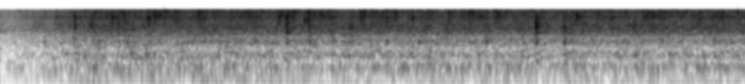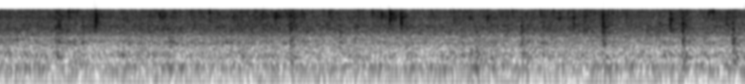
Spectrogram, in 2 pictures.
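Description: Heavy rain pouring steadily onto stone paving: an even hiss with scattered sharper drops and splats.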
